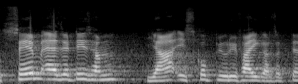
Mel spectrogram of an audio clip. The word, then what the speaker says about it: Holme: होम signal, देखो होम, इसके अंदर L साइलेंट होता है। कभी आप इसको प्रोनाउंसिएशन करो इसका होल में, ये L साइलेंट होता है, तो इसको हम बोलेंगे होम सिग्नल्स।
